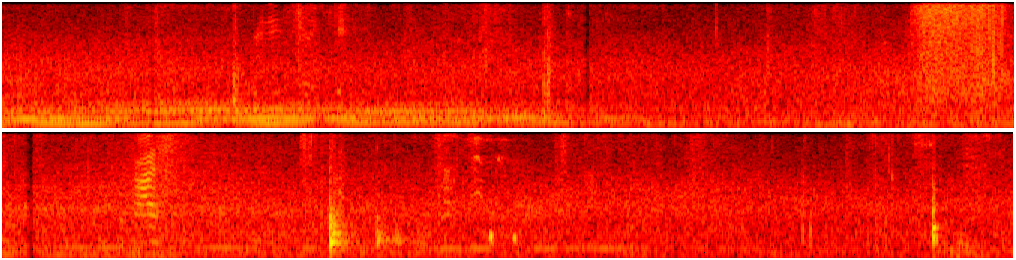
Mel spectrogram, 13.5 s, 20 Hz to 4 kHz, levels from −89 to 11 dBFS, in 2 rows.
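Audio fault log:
0.98–1.01 s, 3.87–3.92 s and 6.90–6.96 s: short concealed packet loss. Chunks of 20, 20 and 40 ms arrived too late to decode, so the receiver stretched the preceding sound over each hole, either from its pitch or as shaped noise, then blended back, giving a brief smear or wobble.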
